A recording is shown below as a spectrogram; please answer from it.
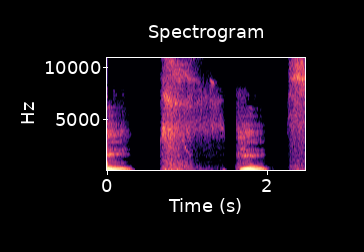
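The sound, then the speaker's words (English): A voice imitates sea animals breathing at the surface as they circle and feed on schools of fish, giving a few breathy, sighing exhales, some with a low, groaning voiced tone, separated by short silences. “I was able to paddle out to them and get close enough to hear them breathe, and they go,”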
